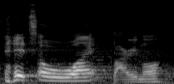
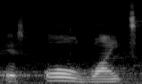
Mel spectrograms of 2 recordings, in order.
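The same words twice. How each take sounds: First: Higher, louder catchphrase impression; Barrymore catchphrase. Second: Said in the usual way. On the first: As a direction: call it out like a showman's catchphrase, with a laugh.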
